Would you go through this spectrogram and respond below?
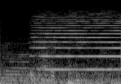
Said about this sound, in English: There's the air horn. They have a horn to mark the end of the market. It's a boat horn.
